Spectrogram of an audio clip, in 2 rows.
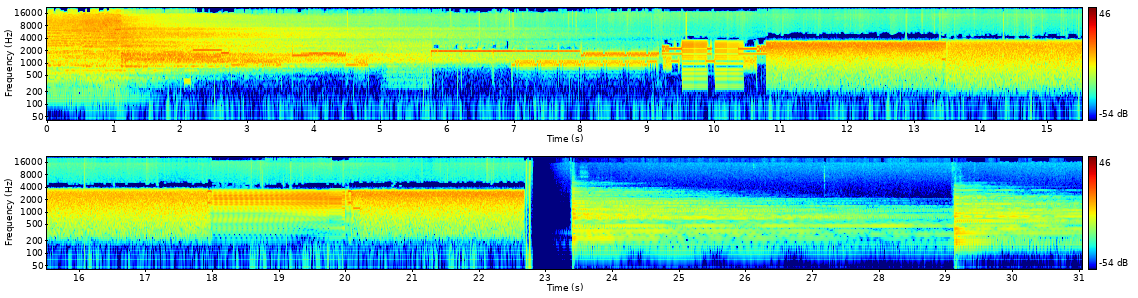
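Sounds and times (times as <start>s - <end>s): dial-up modem beeping tones: 1.1s - 22.8s
dialing tones: 1.1s - 22.8s
piano-like background music: 23.4s - 31.0s.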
